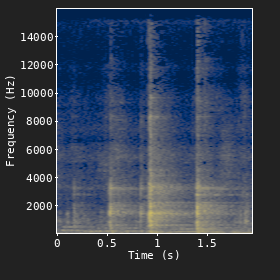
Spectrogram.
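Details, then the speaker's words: Polaris Super Mod triple snowmobile engine, stopped suddenly at what was thought to be full throttle, turned slowly by hand: three dull clunks about half a second apart, sounding low; owner suspects lost piston skirt, broken ring or crank damage, not burnt down. "i think either it lost a fist and skirt possibly broke a ring or it's down in the crank but to me it sounds like it's pretty low the clunk clunk"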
